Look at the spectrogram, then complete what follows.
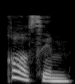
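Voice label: "qaasim", Arabic, male; given name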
